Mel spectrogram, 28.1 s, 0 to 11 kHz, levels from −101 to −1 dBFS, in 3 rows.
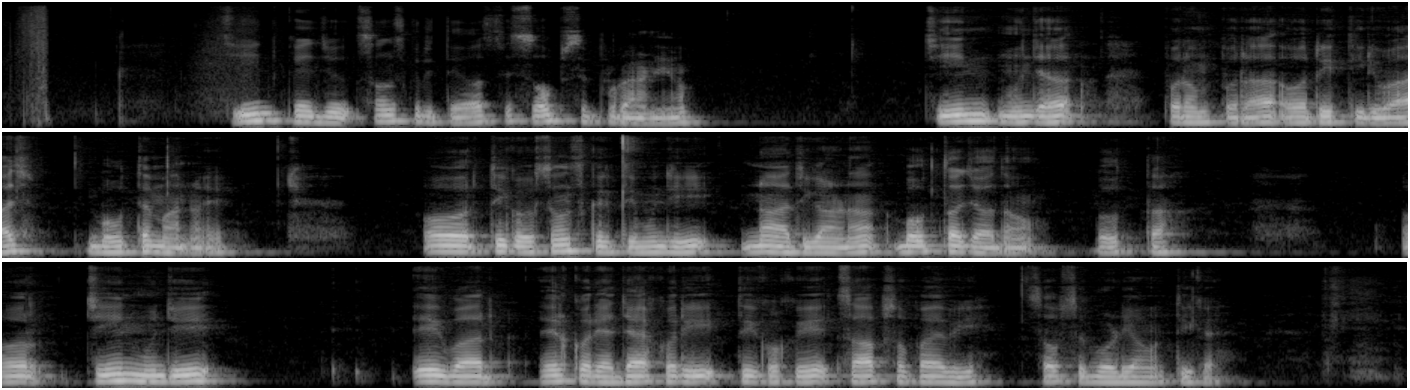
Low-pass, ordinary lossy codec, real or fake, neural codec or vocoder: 9.9 kHz; none; real; none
